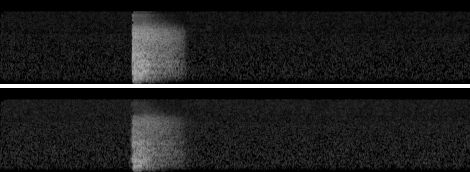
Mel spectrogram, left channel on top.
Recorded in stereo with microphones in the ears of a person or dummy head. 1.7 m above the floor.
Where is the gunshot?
35° left (ahead or behind), 1.4 m.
